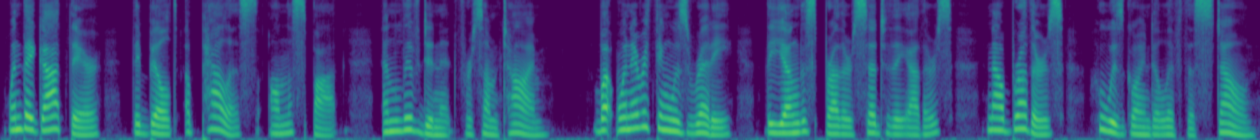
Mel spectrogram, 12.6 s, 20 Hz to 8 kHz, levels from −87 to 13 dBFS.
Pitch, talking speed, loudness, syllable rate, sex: 190 Hz, 185 wpm, -19 LUFS, 5.1 syllables/s, female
